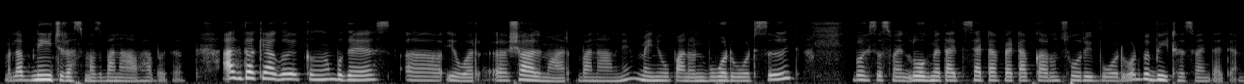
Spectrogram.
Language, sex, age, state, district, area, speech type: Kashmiri, female, 45-60, Jammu and Kashmir, Budgam, rural, spontaneous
